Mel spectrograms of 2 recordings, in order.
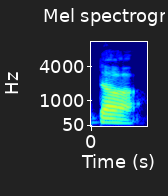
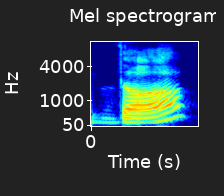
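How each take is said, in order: First: The word begins with a hard d sound. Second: The word begins with a soft th sound. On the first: "I say duh, which is weird" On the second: "I don't say the"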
